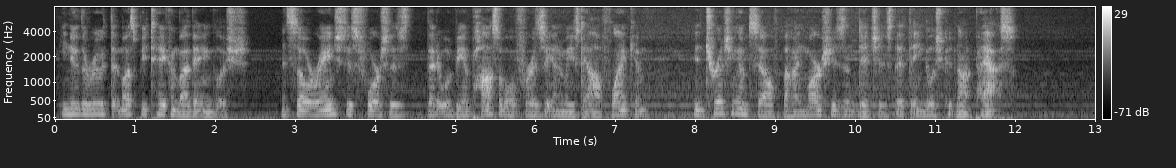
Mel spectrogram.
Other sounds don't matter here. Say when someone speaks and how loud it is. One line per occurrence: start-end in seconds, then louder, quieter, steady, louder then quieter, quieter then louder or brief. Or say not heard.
0.1-12.0 steady.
